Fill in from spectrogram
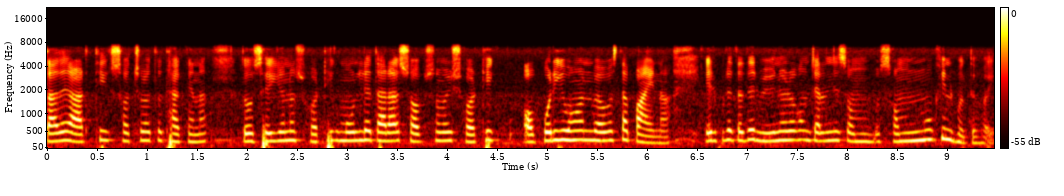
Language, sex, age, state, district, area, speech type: Bengali, female, 18-30, West Bengal, Jalpaiguri, rural, spontaneous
